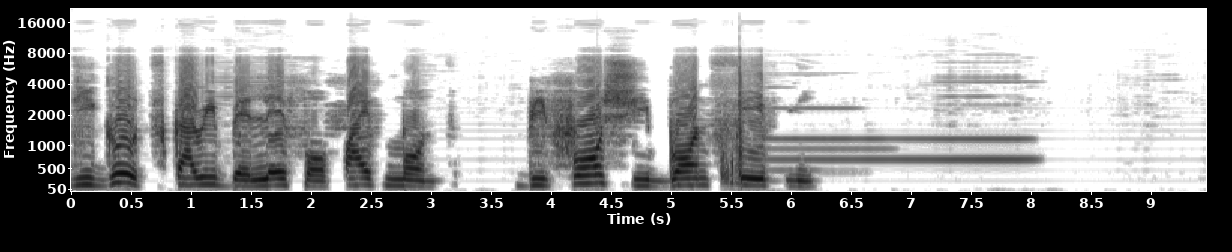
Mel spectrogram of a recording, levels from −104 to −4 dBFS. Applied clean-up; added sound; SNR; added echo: classical method Wiener filter.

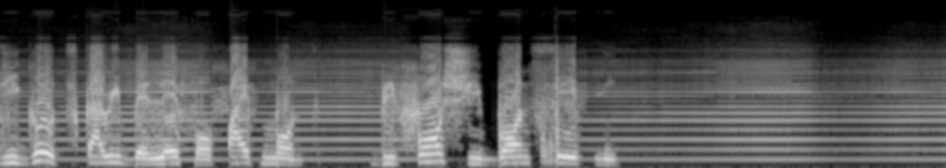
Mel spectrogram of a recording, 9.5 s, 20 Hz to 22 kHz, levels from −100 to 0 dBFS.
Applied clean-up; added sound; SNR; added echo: none; Bowed string instrument; 16 dB; none.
